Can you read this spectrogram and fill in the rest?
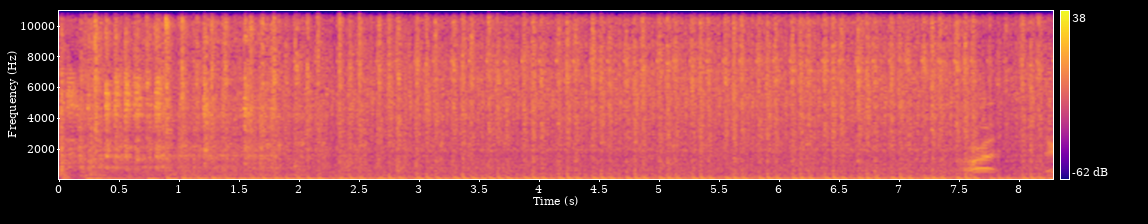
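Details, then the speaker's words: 1970 VW bus with dual 34 carbs and a new CSP bell crank linkage, first start before warm-up with mixture screws set two turns out: lumpy, uneven idle with an irregular chuffing rhythm; carbs not yet synchronized and mixture screws probably need fine-tuning. "you can clearly see it's not synchronized yet and the mixture screws probably have to be fine-tuned also"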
